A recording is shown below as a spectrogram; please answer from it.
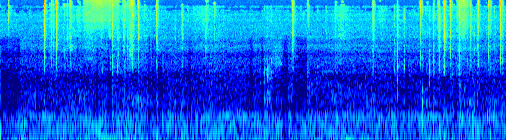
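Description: Fingertips type softly on the black plastic keys of a MacBook laptop keyboard with an aluminium body. Quiet, short, bright key clicks come in an irregular stream over a steady low hum.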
